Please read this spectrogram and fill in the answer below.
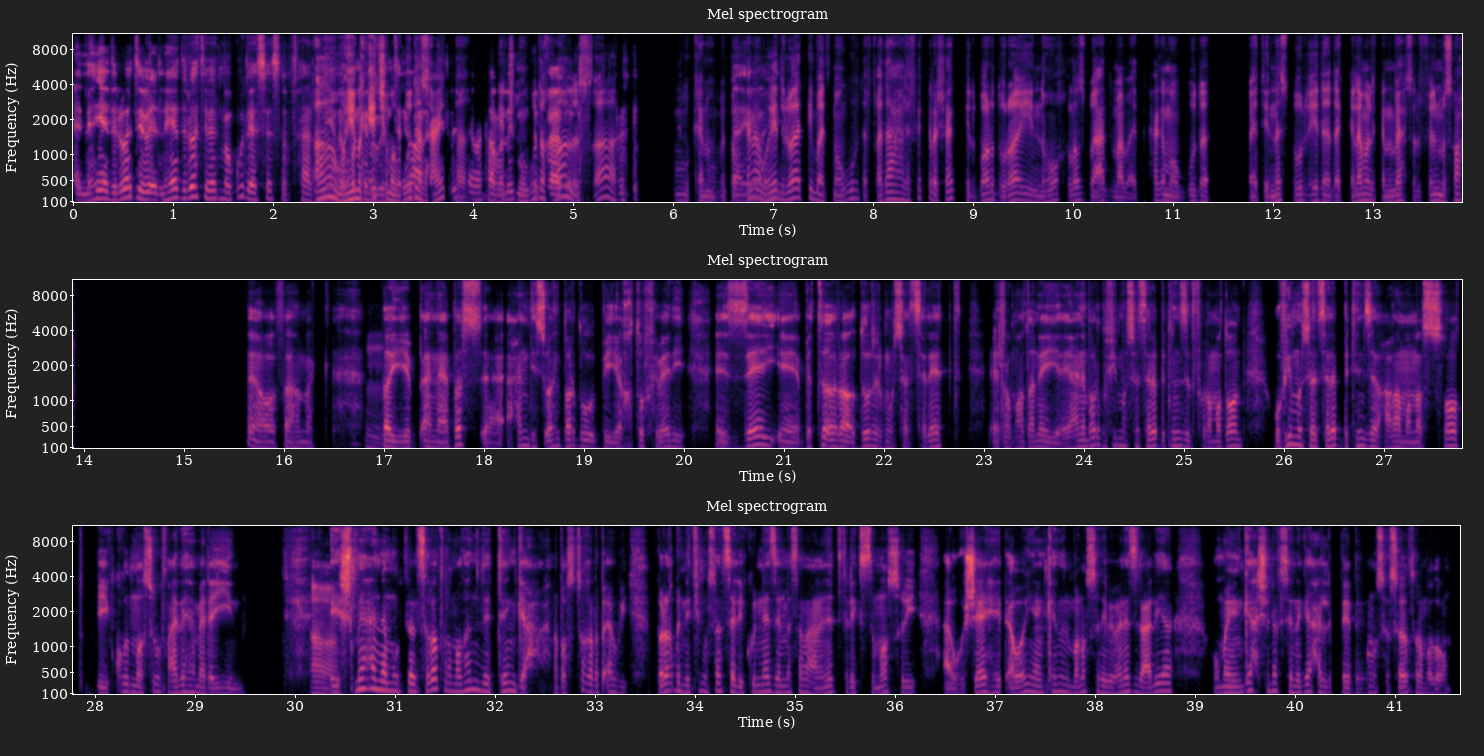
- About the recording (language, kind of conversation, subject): Arabic, podcast, إيه رأيك في دور المسلسلات في تشكيل رأي الناس؟
- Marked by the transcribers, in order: unintelligible speech; chuckle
